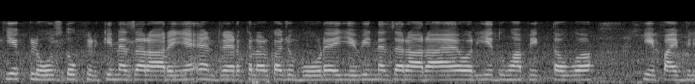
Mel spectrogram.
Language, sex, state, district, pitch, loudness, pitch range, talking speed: Hindi, female, Uttar Pradesh, Deoria, 220 Hz, -19 LUFS, 215-225 Hz, 250 wpm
